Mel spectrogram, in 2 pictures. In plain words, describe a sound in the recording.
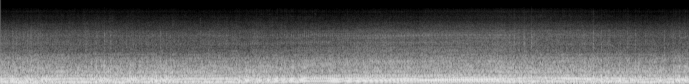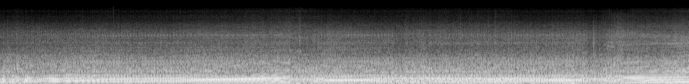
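A motorcycle engine roars close by, rising in pitch as it speeds up and dropping as gears change.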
